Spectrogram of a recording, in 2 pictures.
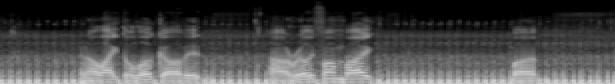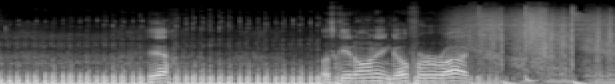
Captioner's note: exhaust note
